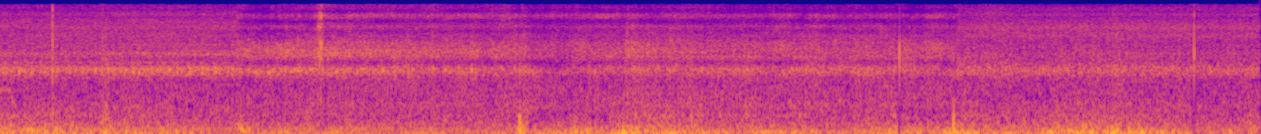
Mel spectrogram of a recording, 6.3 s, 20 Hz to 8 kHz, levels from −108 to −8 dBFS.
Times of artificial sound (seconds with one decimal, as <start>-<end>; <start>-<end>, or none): 1.2-4.8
